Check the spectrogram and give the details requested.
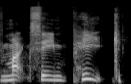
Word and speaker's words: Maxine Peake: um it's an actress it actually does rhyme with weak as well you don't know any actresses um if it wasn't if it wasn't kevin they don't wanna know it was maxine peak ah she was in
